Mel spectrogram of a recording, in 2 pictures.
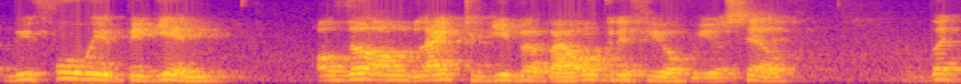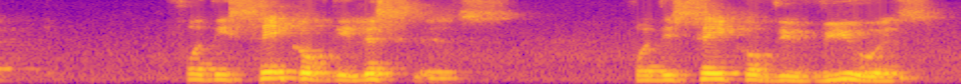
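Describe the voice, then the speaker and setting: A man hosting an online reading circle, speaking in a measured, oratorical way with religious greetings. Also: on the high side. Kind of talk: formal spoken introduction and interview. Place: indoors with a view of the harbor. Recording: roomy echo with faint background hiss.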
